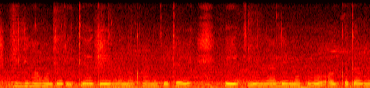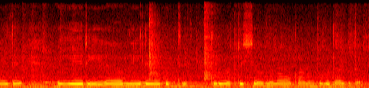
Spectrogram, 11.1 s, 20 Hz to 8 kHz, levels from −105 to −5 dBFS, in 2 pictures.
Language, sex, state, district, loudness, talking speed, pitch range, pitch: Kannada, female, Karnataka, Dharwad, -43 LUFS, 85 wpm, 225-235 Hz, 230 Hz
